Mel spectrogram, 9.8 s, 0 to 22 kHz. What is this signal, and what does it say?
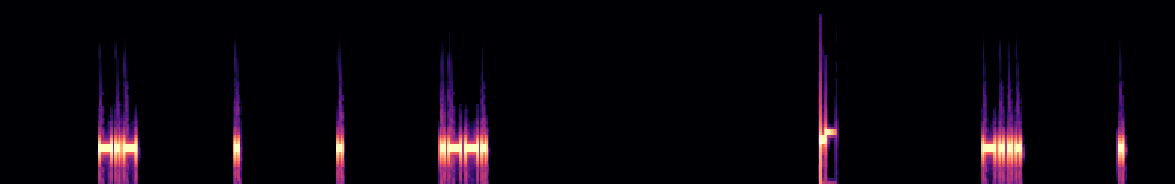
Morse code, heard as a keyed tone, about 34 wpm, spaced as for 10 wpm, 700 Hz. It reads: KEEP BE
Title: 8x Character Spacing - Top 300 Words - 35wpm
